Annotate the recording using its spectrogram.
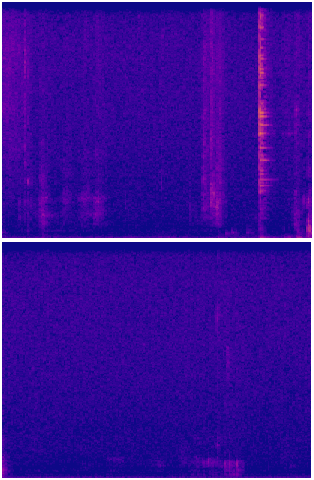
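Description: Near silence with a few soft taps and rustles about two to three seconds in, from hands handling a paper craft card.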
